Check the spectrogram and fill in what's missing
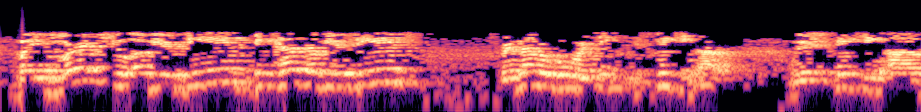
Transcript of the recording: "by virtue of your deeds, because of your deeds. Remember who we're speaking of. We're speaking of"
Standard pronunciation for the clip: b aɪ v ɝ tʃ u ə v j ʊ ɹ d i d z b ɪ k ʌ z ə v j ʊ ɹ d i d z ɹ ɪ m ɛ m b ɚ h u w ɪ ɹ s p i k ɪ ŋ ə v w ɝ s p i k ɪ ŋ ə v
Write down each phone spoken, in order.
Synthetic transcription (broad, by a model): b aɪ v ɝ tʃ u ə v j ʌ ɹ d i d z b ɪ k ʌ z ə v j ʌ ɹ d i d z ɹ ɪ m ɛ m b ɚ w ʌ w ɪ ɹ s p i k ɪ ŋ ə v w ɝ s p i k ɪ ŋ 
